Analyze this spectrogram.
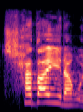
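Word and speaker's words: שַׁדַּי: 샤드라는 단어를 통해서 나왔어요이 샤드라는 단어와 ai라는 뒤에 어미가 뒤에 붙으면 수식어가 붙으면 샤다이라고 읽게 되는데이 뜻은 샤드는이 가슴을 뜻이에요이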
